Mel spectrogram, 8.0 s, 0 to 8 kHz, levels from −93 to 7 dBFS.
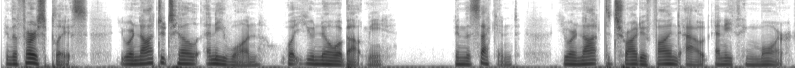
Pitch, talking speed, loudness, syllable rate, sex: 110 Hz, 220 wpm, -21 LUFS, 6.0 syllables/s, male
